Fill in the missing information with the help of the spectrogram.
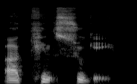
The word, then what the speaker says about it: kintsugi: So I'm not sure if you've ever heard of this, and I want to make sure I'm pronouncing it correctly, but I believe it's pronounced kintsugi.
